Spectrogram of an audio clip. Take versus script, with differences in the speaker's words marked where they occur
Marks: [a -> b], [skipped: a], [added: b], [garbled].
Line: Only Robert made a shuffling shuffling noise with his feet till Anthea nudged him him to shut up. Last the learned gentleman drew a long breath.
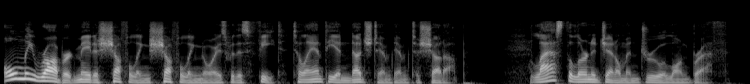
Only Robert made a shuffling shuffling noise with his feet till Anthea nudged him him to shut up. Last the learned gentleman drew a long breath.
